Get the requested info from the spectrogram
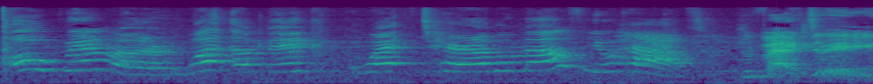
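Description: Children's voices: several kids talking and calling out in quick bursts, with no clear words.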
